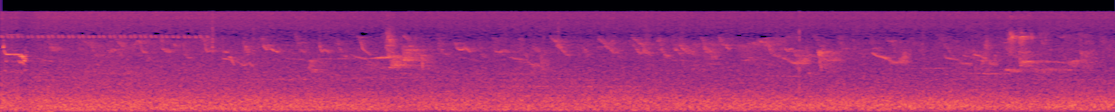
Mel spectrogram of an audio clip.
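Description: Bonin white-eyes chirping: many short, high calls, some as quick rising or falling sweeps, scattered over a steady background hiss.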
